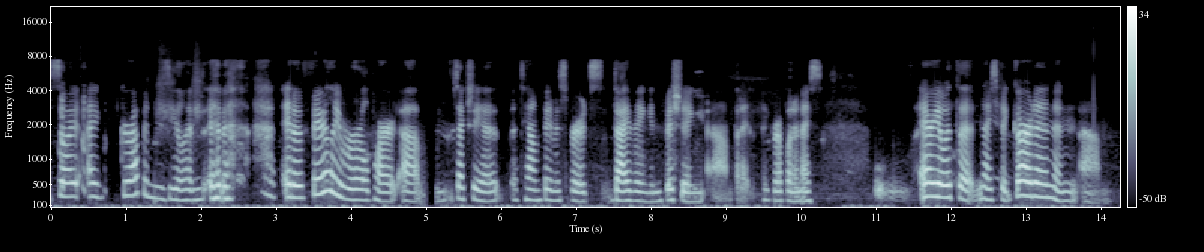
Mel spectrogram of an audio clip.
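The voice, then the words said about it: New Zealand accent. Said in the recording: “Bit of an accent... Apparently my sentence structure is a little bit British colony”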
